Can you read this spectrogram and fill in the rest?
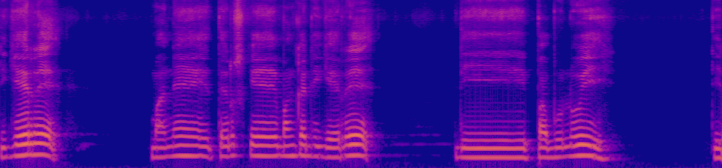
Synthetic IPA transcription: diɡɛɾɛʔ | manet̪ɛɾuskemaŋkadiɡeɾeʔ | dipabului | d̥i

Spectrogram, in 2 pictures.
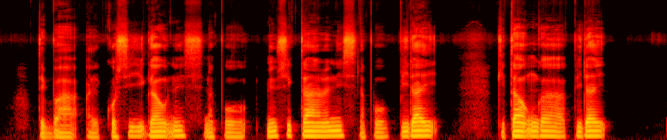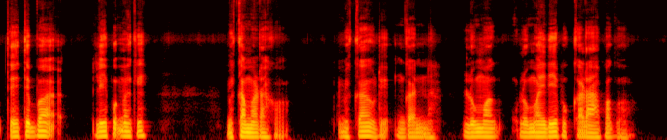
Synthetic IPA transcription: t̪ebaːikosiɡaunisnapo | miusik̚t̪aɾanisnapopiɾai | kit̪auŋɡapiɾai | t̪ait̪eba̰ | lepoʔmake | mekamaɾako̰ | mekauɾḛŋɡanːa | lomalomaiɾepoka̰ɾʔapaɡo

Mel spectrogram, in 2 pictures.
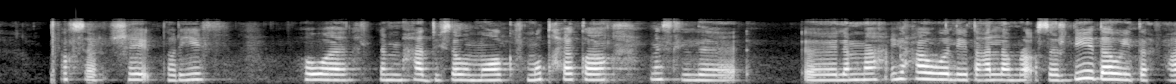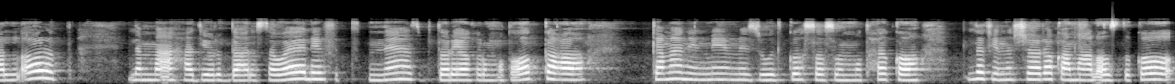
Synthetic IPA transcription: ʔakθɑɾˤʃeːʔt̪ˤɑɾiːf | hʊwːalamːaħad̪ːjsawːimawaːqɪ̥fmʊd̪ˤħɑqɑmɪθl | lamːajħaːwaljɪt̪ʕalːamɾˤɑ̰ʔsɑʒd̪iːd̪awjɪt̪ɪħfʕalalʔɑɾˤd̪ˤ | lamːaʔaħad̪jɾʊd̪ːʕalasawaːlɪfnːaːsbt̪ˤːɑɾiːʔɑɣeɾmʊt̪awaqːɪʕa | kamaːnɪlmeːmɪzwɪlqɨsˤɑsˤɪlmʊd̪ˤħɑqɑ | lːat̪inaʃɑːɾˤɑkamaʕɪlʔɑsˤd̪ɪqɑːʔ

